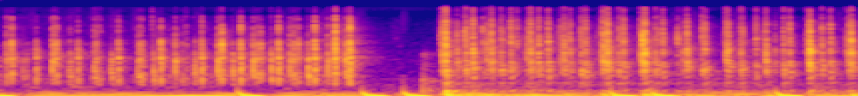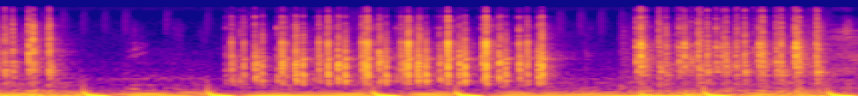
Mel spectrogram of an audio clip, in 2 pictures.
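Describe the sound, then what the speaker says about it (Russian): Fast, steady typing on a Kirox studio mechanical keyboard fills the space with dense, crisp key clicks in continuous bursts, broken by a few brief pauses, close and clear with no talking. "У меня тут основная клавиатура на студии. Это Kirox."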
